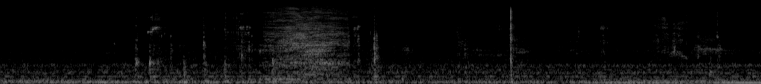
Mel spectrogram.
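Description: A blade slices a photo mat board lengthwise, giving a soft scraping rasp with scattered light taps and clicks, one longer drawn-out cut in the middle, quiet and close.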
